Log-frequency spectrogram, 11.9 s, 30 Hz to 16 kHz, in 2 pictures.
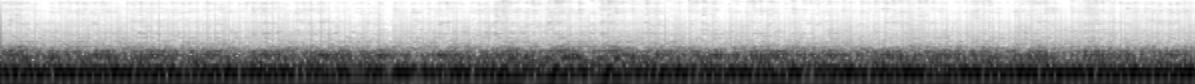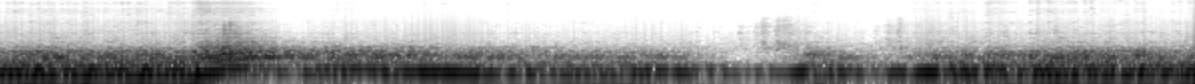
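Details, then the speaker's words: '65 with check engine light code P0352, ghost cam tune loaded; engine rumble sags and stumbles for a few seconds then recovers, an intermittent misfire that comes and goes; cause suspected, not confirmed. "Hear that struggle? It's like it just saves itself."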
